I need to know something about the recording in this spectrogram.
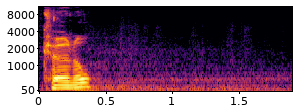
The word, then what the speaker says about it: colonel: here you I want you to get the colonel Kahlan all and research those staying ground it is pronounced Colonel I do know that Clawd fiend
